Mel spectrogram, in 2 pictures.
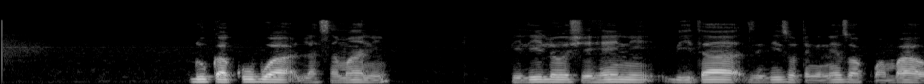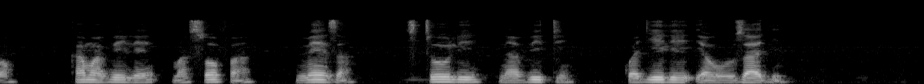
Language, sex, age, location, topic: Swahili, male, 18-24, Dar es Salaam, finance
